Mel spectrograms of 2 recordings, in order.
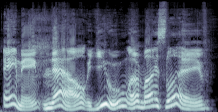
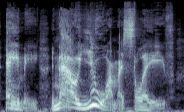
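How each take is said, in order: First: High, loud, slow dragged-out dummy voice; Slappy's new voice. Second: Slow, lightly New England dummy rasp. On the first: To Amy, the dummy announces she is his slave in a slow, loud high rasp. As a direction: stretch every word out like a creepy dummy. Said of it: "That's his, that's his new voice". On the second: To Amy, the dummy retries his line with a slow New England lilt. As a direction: drawl it slowly with a hint of New England. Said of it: "I was going for, like, a New England-y". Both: Acted.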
